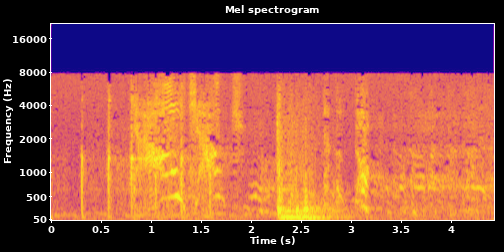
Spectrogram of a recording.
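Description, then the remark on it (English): A couple of sharp taps ring out, followed by a heavy, crunching smack as a small reflex hammer strikes and breaks during a doctor's knee reflex test, with voices groaning and exclaiming around it. “My hammer broke.”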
